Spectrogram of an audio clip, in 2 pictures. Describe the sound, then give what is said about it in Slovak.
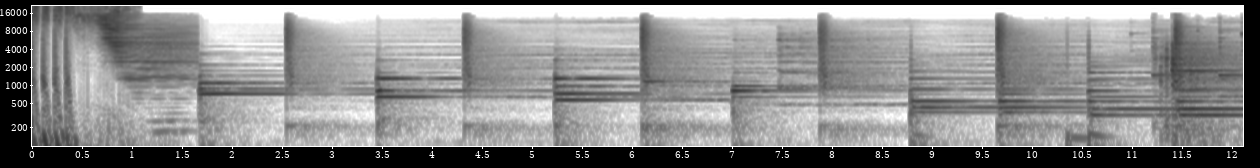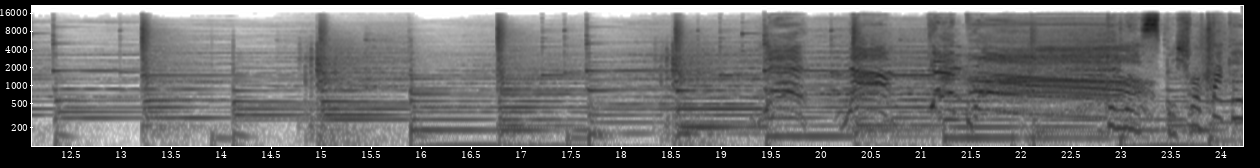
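A short instrumental music interlude in a Rádio Paráda broadcast: ringing, struck notes fall in a steady rhythm, the accompaniment growing fuller and busier toward the end, with no voices. “A my po krátkej hudobnej prestávke pokračujeme v rozprávaní o čom inom ako o Domaši.”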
